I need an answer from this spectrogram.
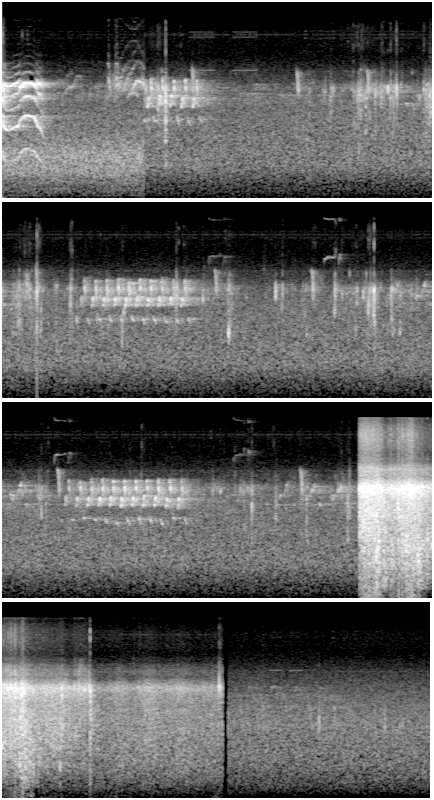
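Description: Birds calling: a single call right at the start, then a short trilled song that repeats about every six seconds. Near the end a loud rushing noise lasts about two seconds.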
